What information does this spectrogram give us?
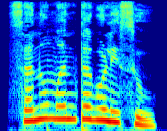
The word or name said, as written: ಸನುಮಂತಗೊಳಿಸು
